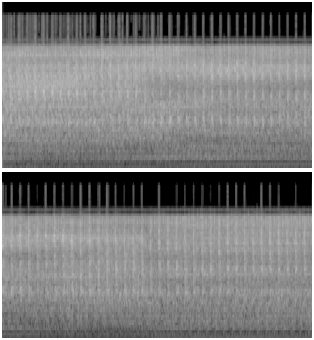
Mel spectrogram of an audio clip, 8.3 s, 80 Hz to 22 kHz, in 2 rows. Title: Mazda Mx-6 KLZE Knocking sound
